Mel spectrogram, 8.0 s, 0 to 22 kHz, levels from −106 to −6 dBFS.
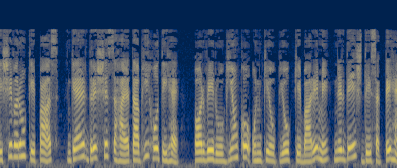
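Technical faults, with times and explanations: Throughout, Vorbis compression. Nothing is heard above 10.6 kHz. The speech treble is hissy and grainy, with roughened tones. This is likely low-quality Vorbis coding, near 34 kbps, where coarse quantisation turns fine treble detail into noise.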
